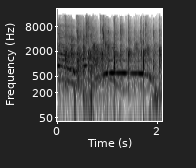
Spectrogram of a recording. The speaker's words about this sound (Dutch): Mag ik een groot applaus voor onze laatste expert,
